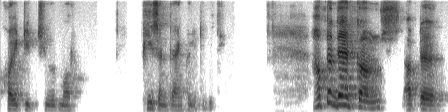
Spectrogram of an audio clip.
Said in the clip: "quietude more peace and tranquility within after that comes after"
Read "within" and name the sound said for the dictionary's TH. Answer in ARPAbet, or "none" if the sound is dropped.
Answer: T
